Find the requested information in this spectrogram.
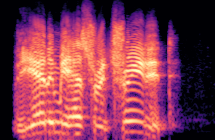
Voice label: Military radio voice; the enemy has retreated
